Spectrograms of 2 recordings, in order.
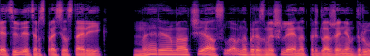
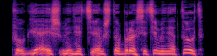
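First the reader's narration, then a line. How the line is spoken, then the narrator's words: Hoarse laugh. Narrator (Russian): сипло рассмеялся Каша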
